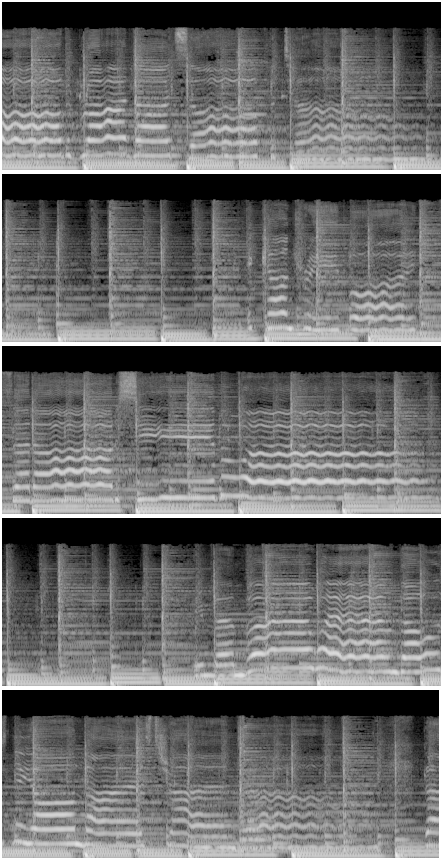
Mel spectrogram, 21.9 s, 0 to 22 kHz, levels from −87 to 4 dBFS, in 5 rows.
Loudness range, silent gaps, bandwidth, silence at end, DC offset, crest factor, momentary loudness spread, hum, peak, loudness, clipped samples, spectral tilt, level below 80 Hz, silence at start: 4 LU; none; 12 kHz; 0 s; under 0.1%; 14 dB; 6 LU; none; 0 dBFS; -14 LUFS; under 0.1%; -5 dB/octave; -20 dBFS; 0 s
